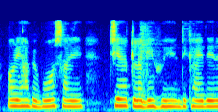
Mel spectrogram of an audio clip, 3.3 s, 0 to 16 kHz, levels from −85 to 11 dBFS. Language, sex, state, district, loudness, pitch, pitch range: Hindi, female, Karnataka, Bangalore, -14 LUFS, 195 Hz, 190-205 Hz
